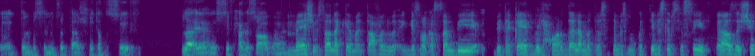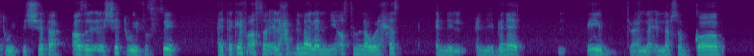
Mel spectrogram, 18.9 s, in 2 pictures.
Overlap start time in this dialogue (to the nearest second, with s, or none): none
